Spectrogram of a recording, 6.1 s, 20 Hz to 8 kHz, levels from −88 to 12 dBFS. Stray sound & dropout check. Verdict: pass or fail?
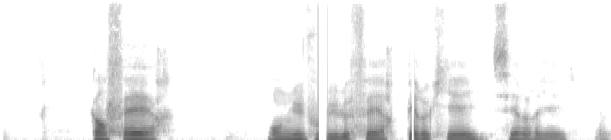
fail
